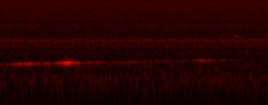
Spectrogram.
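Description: Near silence: room tone with a faint, thin whistle-like tone that rises slowly in pitch, briefly louder about a second in.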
